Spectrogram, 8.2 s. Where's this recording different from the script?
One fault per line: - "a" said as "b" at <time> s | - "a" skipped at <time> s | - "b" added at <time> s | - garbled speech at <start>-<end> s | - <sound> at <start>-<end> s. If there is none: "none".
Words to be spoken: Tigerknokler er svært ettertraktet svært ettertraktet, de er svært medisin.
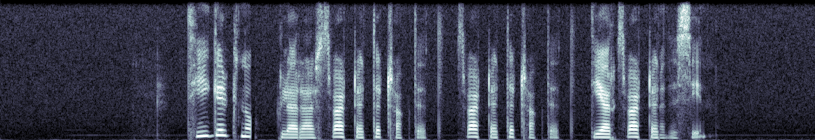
- dropout at 2.5-2.6 s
